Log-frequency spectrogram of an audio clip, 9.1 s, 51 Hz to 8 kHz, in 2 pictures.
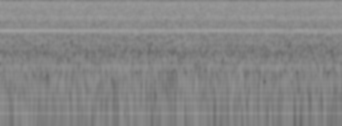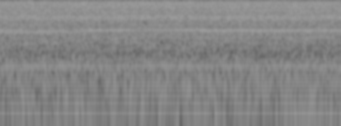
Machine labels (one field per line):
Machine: pump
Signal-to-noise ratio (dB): 0 dB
